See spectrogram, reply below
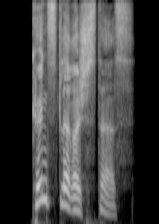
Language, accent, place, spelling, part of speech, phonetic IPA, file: German, Germany, Berlin, künstlerischstes, adjective, [ˈkʏnstləʁɪʃstəs], De-künstlerischstes.ogg
- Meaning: strong/mixed nominative/accusative neuter singular superlative degree of künstlerisch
